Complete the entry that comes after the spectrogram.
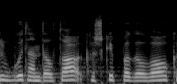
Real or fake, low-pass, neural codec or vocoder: real; 10.8 kHz; none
